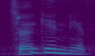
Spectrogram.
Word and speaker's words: Turgenev: Is it Turgenev? Turgenev, yeah. Turgenev. Yeah.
